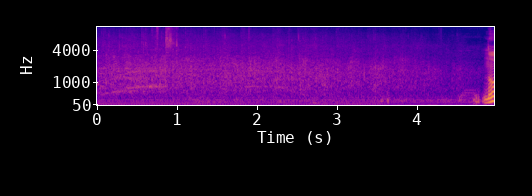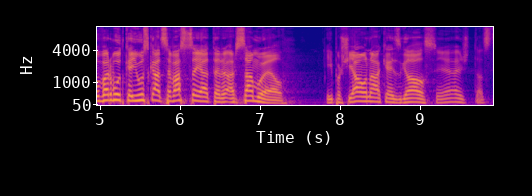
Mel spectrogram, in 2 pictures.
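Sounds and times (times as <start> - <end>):
audience applause: 0.0 - 4.8
speech: 4.8 - 9.9.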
